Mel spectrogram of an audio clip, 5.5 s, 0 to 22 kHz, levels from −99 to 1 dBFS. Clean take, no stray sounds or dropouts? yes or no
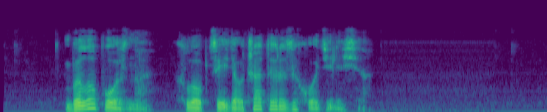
yes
